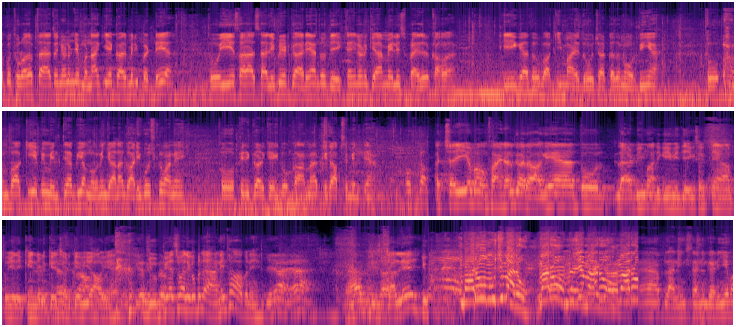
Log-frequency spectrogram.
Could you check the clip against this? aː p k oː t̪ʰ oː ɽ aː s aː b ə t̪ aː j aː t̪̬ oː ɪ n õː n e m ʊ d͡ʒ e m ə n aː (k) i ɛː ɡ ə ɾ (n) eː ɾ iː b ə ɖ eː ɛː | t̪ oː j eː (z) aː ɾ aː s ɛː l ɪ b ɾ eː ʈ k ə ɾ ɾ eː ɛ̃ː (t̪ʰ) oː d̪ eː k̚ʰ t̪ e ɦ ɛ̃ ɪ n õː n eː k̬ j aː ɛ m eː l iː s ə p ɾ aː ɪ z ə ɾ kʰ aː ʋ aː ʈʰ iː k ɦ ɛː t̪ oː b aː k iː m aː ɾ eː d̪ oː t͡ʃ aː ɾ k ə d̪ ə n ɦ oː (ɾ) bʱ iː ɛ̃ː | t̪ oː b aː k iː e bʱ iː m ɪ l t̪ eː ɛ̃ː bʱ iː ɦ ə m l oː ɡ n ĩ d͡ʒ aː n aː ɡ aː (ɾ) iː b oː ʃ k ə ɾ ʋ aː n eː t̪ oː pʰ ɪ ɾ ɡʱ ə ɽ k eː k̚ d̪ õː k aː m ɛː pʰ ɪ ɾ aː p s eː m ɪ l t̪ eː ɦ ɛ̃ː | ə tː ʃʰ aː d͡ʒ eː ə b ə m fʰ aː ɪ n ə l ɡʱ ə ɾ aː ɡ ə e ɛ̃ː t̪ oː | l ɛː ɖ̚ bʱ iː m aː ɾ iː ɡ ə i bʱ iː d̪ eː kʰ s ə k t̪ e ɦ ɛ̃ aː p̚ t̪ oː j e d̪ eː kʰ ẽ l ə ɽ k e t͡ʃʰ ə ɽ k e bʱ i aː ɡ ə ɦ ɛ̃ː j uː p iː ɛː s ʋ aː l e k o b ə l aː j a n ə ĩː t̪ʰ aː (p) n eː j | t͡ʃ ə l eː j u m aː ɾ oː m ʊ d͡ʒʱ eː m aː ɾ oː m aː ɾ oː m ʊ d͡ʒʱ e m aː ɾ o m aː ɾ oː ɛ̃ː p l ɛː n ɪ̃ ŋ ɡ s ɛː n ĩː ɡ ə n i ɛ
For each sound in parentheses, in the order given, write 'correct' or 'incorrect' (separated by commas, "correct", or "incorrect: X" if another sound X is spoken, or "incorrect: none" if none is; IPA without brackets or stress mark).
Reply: correct, incorrect: m, incorrect: s, incorrect: t̪, correct, incorrect: ɽ, correct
